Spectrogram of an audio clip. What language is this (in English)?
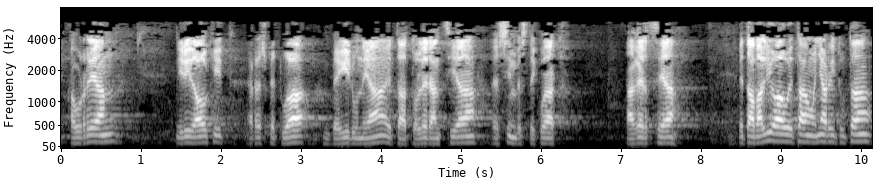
Basque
